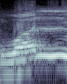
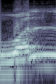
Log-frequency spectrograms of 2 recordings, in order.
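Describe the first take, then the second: The two takes are said the same way.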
